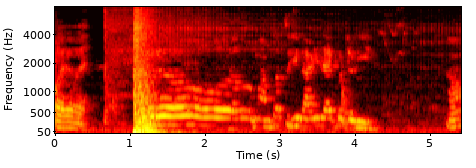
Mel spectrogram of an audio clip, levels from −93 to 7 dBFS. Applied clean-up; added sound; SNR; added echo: classical method WPE with log-MMSE.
